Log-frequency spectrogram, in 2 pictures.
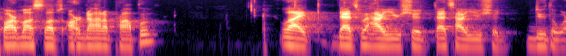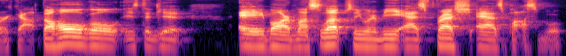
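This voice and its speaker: A man's voice: lowish voice, a bit bright. A man hosting a casual podcast chat, slightly nasal and congested from a cold, teasing and coaching his friends. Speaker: podcast host.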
